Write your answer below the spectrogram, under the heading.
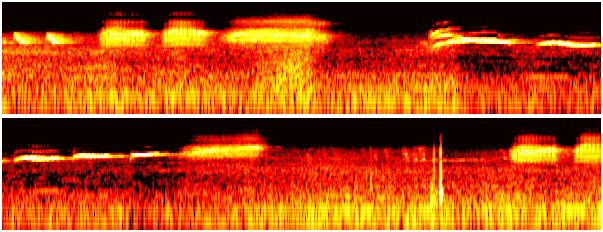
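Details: Kapas tembak in breeding condition, tail fanned, sings buzzy harsh bursts, then a long wavering whistled trill, followed by further noisy notes.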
